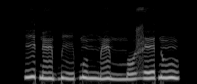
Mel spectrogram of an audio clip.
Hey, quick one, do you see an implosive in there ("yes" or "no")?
yes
